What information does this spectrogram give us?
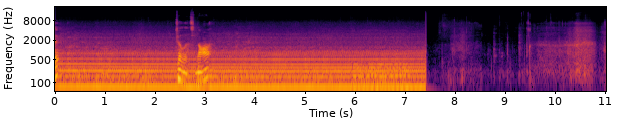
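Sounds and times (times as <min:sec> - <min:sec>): motorcycle engine running: 0:00.0 - 0:07.4.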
